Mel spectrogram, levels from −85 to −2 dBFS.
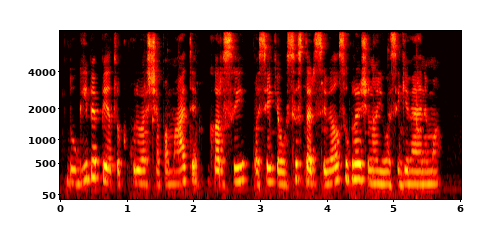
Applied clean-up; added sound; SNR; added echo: neural separator model SepFormer DNS4.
